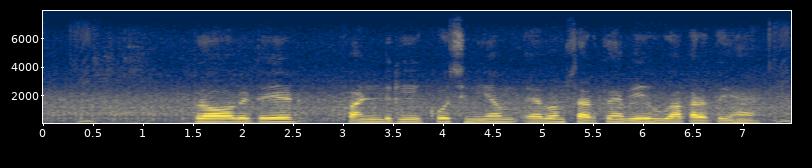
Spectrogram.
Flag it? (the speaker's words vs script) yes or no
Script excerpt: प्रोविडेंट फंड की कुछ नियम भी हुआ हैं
yes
